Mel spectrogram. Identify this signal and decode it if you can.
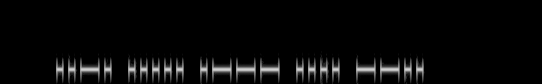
Morse code, heard as a keyed tone, about 20 wpm, 700 Hz. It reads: F5JHZ
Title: DXCC-100 Call Signs - 5 Characters - Repeated 2x - 20wpm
